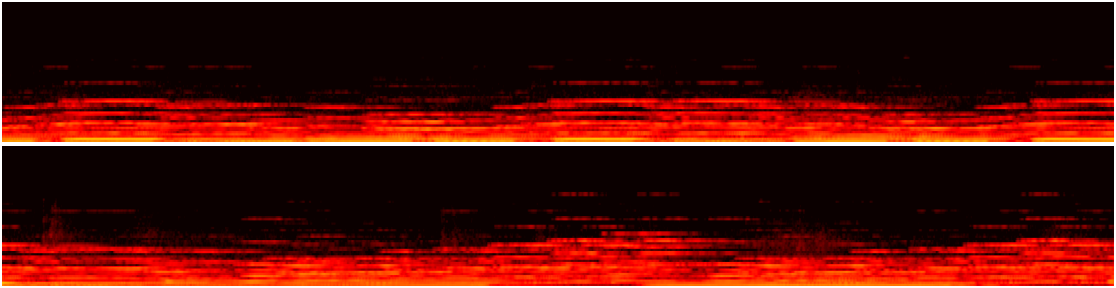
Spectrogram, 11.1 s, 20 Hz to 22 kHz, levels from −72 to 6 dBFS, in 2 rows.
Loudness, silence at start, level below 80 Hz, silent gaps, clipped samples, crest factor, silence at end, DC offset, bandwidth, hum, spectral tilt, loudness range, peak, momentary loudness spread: -27 LUFS; 0 s; -62 dBFS; none; under 0.1%; 12 dB; 0 s; under 0.1%; 15.5 kHz; none; -2.5 dB/octave; 2 LU; -16 dBFS; 5 LU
